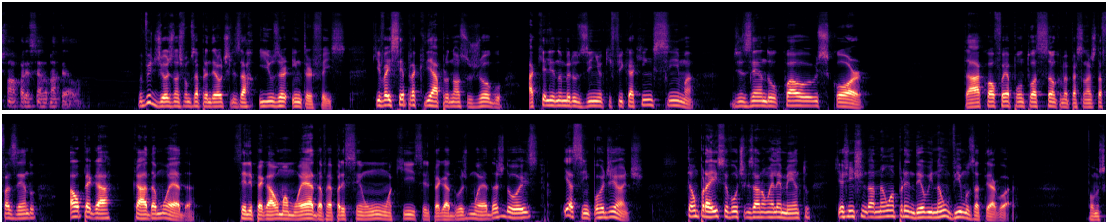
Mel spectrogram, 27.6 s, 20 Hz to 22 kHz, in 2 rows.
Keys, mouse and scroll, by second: 6.7 scroll up 1, 7.9 alt+click, 8.3 alt+middle click, 8.8 alt+click, 9.2 alt+middle click, 9.3 alt+scroll up 2, 9.6 click, 13.6 alt+click, 14.0 alt+middle click, 14.4 alt+click, 16.2 alt+click, 16.6 alt+middle click.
